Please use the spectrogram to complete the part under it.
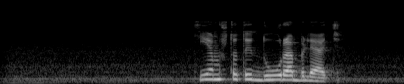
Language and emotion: Russian, angry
